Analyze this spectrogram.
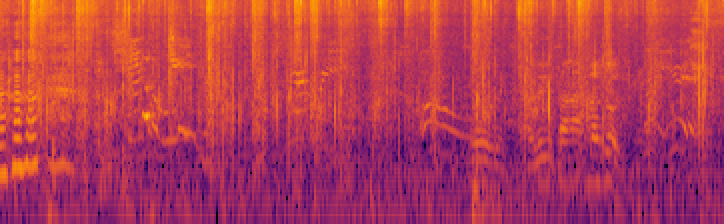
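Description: Young children shout and call out nearby, outdoors.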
